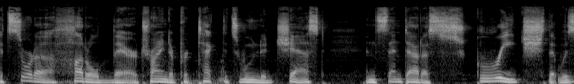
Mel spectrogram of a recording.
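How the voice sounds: Lively intonation in a natural reading voice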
